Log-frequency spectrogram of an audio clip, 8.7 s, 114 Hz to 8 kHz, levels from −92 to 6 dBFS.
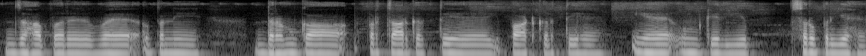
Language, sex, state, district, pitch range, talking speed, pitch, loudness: Hindi, male, Uttar Pradesh, Etah, 135-145 Hz, 120 wpm, 140 Hz, -28 LUFS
